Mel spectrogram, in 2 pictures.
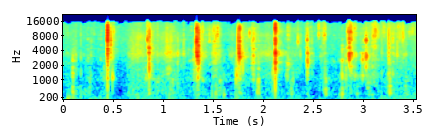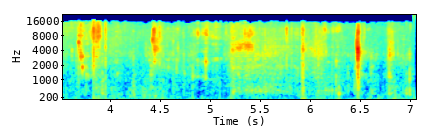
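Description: Close-miked biting and chewing of dried duck collarbone: firm, chewy meat pulled from the bone with many sharp, irregular crunching clicks.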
